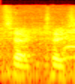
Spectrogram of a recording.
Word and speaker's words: tektites: Oh, the room full of tektites. I said it right, guys. I said it right. It's tektites and there's a giant boulder.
